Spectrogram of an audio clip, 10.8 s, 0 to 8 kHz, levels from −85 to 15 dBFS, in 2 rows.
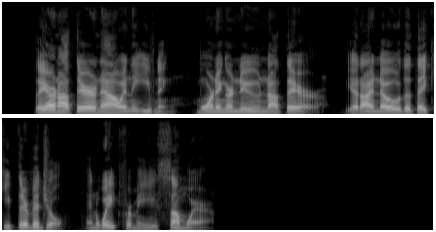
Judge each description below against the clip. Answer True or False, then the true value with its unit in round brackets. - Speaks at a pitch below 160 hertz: True (135 Hz)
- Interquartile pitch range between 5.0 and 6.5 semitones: True (5.3 semitones)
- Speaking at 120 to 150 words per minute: True (145 wpm)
